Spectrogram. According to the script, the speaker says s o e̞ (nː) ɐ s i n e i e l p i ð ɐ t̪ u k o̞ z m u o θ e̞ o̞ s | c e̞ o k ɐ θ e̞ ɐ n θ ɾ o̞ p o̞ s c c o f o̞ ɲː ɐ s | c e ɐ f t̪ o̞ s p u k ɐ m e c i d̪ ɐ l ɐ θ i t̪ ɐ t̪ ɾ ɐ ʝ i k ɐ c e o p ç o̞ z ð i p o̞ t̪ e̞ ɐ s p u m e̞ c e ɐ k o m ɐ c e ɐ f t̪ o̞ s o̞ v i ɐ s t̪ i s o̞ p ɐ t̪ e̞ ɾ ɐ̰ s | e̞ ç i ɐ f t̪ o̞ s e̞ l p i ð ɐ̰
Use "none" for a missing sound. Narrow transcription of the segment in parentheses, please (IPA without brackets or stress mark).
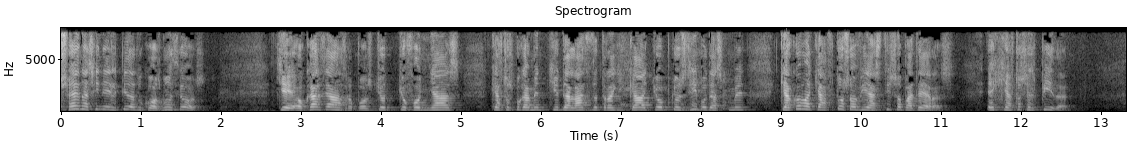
n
